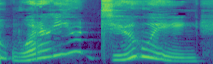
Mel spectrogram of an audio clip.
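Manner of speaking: high, loud, drawn-out horrified question; slow, stretched mock horror; shocked outburst. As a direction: act scandalized by what you see. Friend shocked at toilet paper.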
